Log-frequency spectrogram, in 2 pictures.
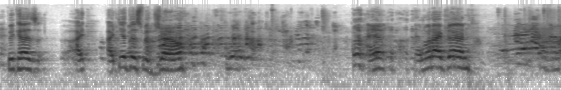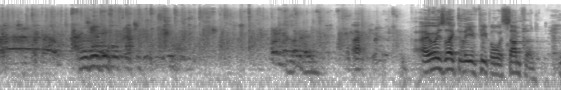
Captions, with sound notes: because I did this with Joe. (audience laughing) - And what I've done- (audience cheering) I always like to leave people with something.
